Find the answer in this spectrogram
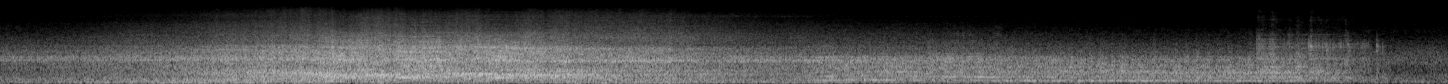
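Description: A train passing over a level crossing, swelling to its loudest a few seconds in and then easing off, while the crossing's electric warning bell keeps ringing. Near the end there are a few clicks, and the sound drops off sharply as the warning ends and the barriers go up.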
